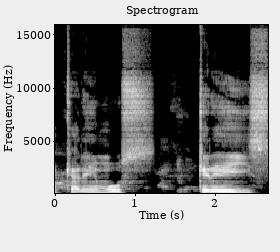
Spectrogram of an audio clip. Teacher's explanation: são verbos que apresentam a sílaba tônica nas terminações das conjugações do verbo · Você tem um tempo maior de pronúncia no final, a sílaba tônica na conjugação do verbo e não no radical.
